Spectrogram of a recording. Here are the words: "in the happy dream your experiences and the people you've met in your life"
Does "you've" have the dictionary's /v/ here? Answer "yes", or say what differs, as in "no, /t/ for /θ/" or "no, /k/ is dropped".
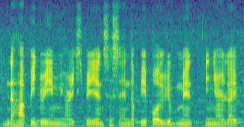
no, /b/ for /v/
